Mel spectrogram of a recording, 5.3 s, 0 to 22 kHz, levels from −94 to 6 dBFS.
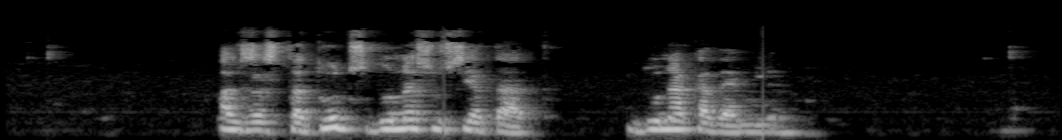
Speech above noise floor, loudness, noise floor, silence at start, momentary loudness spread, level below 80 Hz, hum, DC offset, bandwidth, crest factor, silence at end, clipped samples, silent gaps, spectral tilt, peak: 55 dB; -23 LUFS; -78 dBFS; 1.1 s; 16 LU; -74 dBFS; none; under 0.1%; 10.5 kHz; 20 dB; 1.3 s; under 0.1%; none; -3.5 dB/octave; -6 dBFS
